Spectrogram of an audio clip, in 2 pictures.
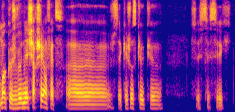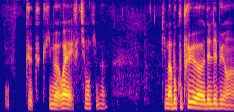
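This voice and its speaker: A man speaks at a medium pitch with fairly even intonation and long, frequent pauses. His loudness swings widely, and the sound is dry and close with no echo. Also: fairly slow pace. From western France, Anjou. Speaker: soldier, sergeant. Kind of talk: interview. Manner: halting, many repetitions and fillers.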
